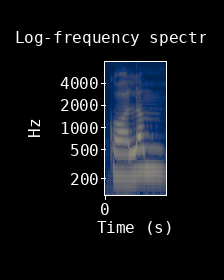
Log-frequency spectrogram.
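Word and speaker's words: column: तो कॉलम है जो, यहाँ पे एन है जो साइलेंट है।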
